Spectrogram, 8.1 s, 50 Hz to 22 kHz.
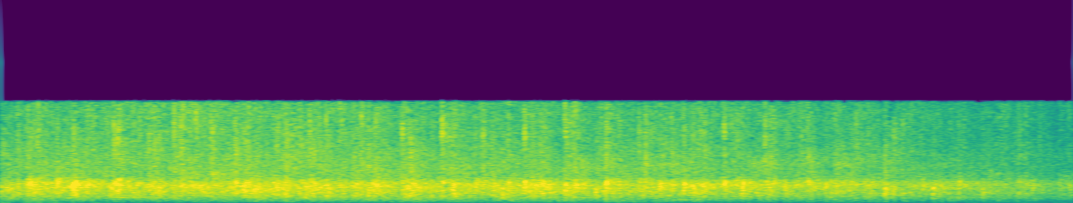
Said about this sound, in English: I think it's really important when someone hits 90 that we all give them a round of applause. Don't you agree? Yeah, they deserve it.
